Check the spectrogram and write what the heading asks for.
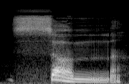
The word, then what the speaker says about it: sommes: Nous sommes. Okay, nous sommes. Okay, so you don't pronounce the final S here, it doesn't exist.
